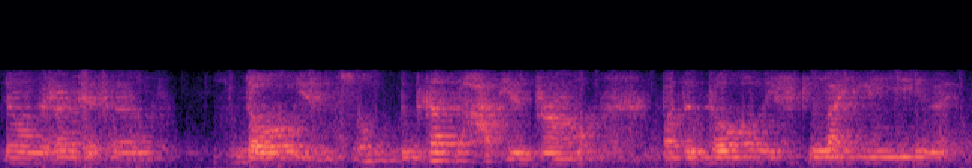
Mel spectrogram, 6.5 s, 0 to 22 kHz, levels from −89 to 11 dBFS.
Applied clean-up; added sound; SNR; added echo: neural separator model SepFormer DNS4.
